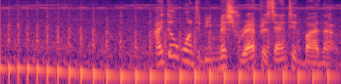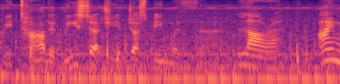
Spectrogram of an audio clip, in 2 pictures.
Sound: scottish accent

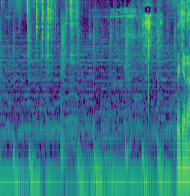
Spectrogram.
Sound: clinking

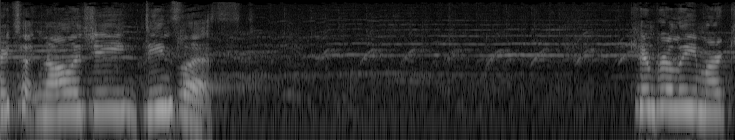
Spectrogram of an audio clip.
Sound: applause and cheering

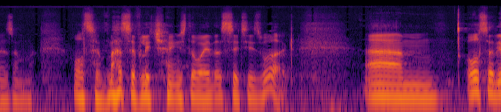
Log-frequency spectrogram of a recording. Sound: chuckles

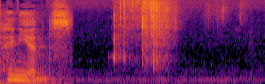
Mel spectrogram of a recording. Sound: crunch

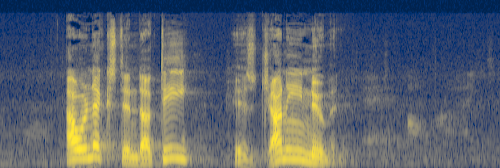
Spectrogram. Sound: voiceover

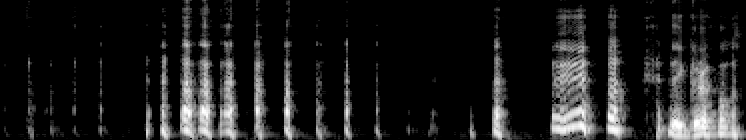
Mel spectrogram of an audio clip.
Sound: Ketawa

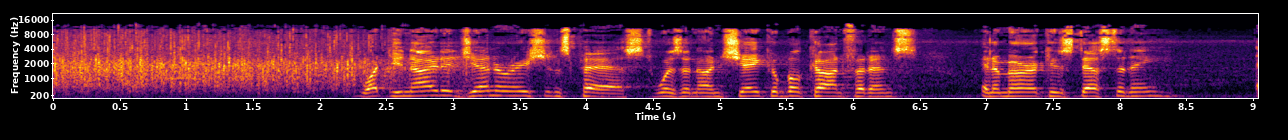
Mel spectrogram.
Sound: applause

